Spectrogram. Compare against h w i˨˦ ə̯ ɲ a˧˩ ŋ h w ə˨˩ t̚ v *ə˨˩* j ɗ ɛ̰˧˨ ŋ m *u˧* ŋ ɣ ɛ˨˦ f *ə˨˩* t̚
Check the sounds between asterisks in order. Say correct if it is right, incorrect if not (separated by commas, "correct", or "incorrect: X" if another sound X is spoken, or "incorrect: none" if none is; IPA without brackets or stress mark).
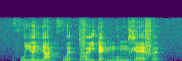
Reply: incorrect: ə̰˧˥, correct, correct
